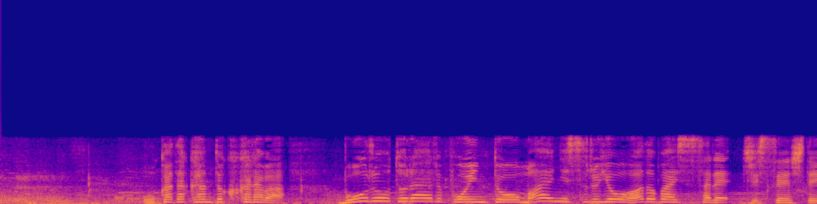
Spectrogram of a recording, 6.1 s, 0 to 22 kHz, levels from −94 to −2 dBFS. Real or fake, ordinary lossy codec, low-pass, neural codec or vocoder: real; none; 7.2 kHz; none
